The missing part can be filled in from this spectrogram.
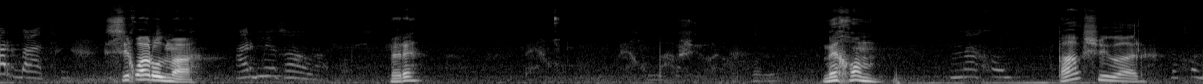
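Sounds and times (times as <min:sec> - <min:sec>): person whispering: 0:05.2 - 0:07.5.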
